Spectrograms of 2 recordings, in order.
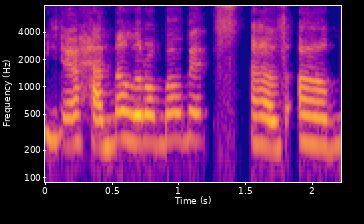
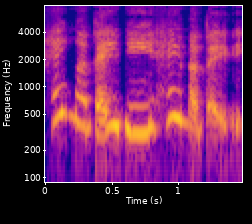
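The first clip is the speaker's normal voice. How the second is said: high-pitched cooing voice. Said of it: "I would say".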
